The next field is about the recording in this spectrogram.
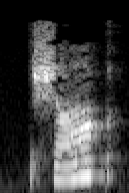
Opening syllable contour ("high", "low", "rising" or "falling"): rising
